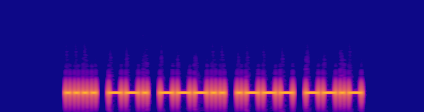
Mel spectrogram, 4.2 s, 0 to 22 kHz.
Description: Morse code, heard as a keyed tone, about 28 wpm, 700 Hz. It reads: HG8JQ
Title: DXCC-100 Call Signs - 5 Characters - Repeated 3x - 28wpm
